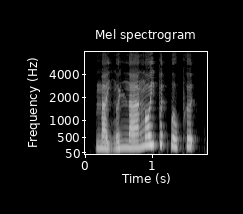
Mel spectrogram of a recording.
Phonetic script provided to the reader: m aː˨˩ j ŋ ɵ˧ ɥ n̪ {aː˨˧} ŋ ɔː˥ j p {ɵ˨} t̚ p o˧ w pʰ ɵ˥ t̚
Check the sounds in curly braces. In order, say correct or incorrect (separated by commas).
correct, incorrect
